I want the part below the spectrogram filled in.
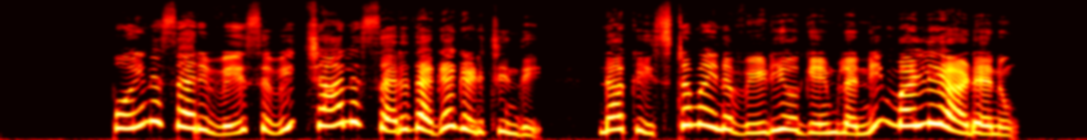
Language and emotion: Telugu, happy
